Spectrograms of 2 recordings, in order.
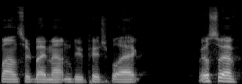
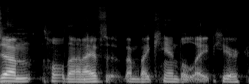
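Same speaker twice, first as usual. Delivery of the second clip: ordinary talk, nothing marked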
